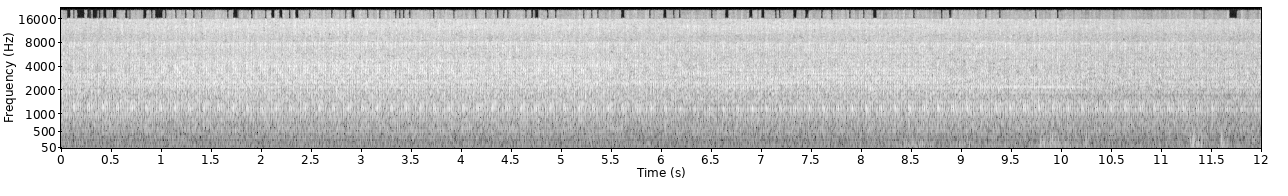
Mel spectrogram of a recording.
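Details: Honda S2000 AP1: steady quick knock about three to four a second over smooth idle, present across all RPMs and both cold and warm; owner suspects piston slap, not confirmed.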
